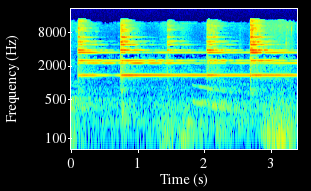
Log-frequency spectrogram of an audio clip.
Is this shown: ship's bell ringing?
yes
